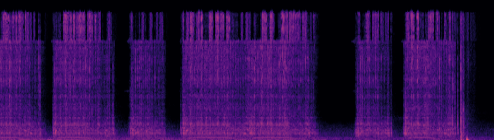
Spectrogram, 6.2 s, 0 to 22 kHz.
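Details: Pinecone Forest 2402 model vehicle, lifted: bursts of rapid ratcheting clatter over motor whine with vibration from the central gearbox assembly only when driving forward, none in reverse; began after a few days of smooth running, cause unknown.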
